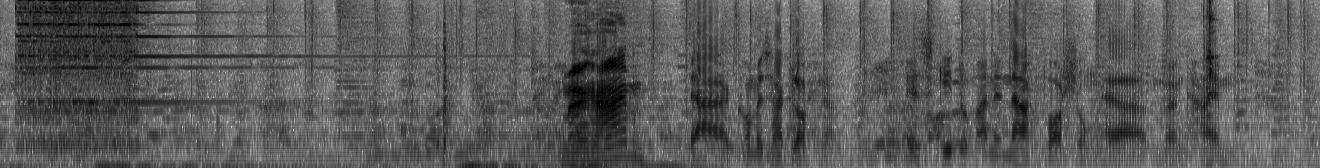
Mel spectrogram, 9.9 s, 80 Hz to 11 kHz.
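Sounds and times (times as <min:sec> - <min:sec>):
telephone bell ringing: 0:00.1 - 0:04.2
speech: 0:04.2 - 0:09.4.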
